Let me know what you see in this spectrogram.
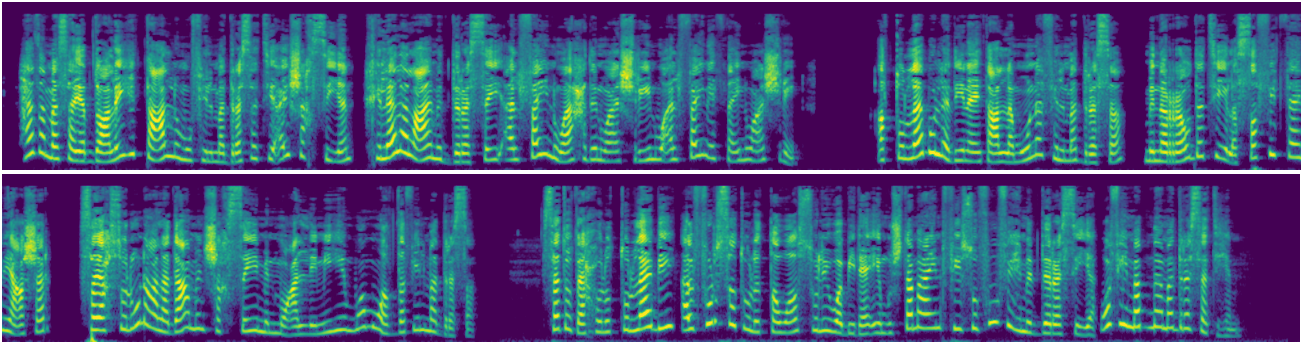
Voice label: Learning at School Arabic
